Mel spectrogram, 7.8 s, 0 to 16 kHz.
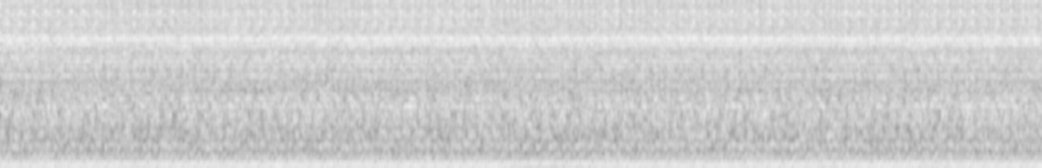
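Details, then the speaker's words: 1962 Land Rover Series 2A 109 2.25L diesel after setting valve clearances and checking timing: low, steady idle rumble, even and settled, no knock or stumble, much smoother than before; truck still has very low power. "now let's start it up with the valves actually set this time [Music] a lot smoother isn't it"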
